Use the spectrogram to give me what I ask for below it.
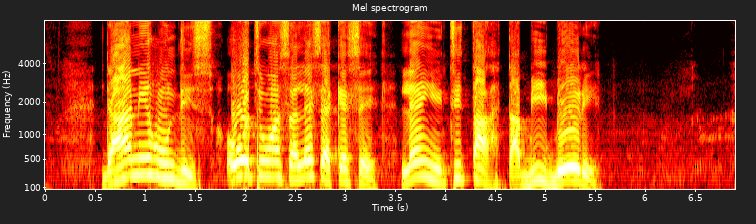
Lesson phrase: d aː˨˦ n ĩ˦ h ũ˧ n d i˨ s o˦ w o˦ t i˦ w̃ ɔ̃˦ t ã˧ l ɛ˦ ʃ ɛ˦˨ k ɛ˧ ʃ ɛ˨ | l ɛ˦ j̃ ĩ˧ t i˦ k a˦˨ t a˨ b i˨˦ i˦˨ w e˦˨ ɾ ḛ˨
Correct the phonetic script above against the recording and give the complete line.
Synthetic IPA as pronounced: d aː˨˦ n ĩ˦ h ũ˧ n d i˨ s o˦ w o˦ t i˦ w̃ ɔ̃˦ s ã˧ l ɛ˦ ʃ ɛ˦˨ k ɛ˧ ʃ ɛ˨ | l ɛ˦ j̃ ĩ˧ t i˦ t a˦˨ t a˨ b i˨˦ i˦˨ b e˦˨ ɾ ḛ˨

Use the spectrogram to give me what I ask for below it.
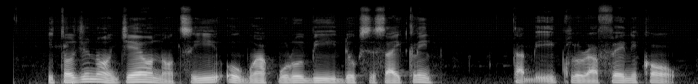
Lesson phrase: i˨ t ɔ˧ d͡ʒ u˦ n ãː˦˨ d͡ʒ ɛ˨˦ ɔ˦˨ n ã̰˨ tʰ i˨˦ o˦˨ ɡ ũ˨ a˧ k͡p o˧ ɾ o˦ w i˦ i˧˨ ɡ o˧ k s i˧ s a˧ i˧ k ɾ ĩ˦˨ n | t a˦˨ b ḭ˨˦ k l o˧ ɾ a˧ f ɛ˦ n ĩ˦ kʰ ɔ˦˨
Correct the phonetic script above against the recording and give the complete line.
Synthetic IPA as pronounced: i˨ t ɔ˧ d͡ʒ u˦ n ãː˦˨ d͡ʒ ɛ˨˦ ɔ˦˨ n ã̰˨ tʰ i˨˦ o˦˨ ɡ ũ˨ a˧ k͡p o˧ ɾ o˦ b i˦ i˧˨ d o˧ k s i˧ s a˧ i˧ k l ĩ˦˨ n | t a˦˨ b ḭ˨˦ k l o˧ ɾ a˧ f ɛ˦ n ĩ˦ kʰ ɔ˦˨

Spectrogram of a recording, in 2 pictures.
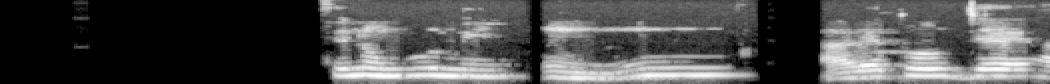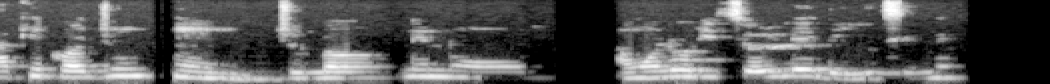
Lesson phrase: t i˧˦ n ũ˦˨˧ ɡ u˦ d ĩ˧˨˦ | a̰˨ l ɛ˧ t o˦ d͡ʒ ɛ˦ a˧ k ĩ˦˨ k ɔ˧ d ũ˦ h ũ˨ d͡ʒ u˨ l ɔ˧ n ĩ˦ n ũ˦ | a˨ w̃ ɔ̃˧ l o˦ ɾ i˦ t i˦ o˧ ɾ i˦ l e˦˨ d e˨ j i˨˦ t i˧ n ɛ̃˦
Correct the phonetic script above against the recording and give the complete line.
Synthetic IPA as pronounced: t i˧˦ n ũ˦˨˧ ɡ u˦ n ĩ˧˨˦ | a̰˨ ɾ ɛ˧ t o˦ d͡ʒ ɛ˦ a˧ k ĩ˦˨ k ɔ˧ d͡ʒ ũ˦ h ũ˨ d͡ʒ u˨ l ɔ˧ n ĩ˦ n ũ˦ | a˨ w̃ ɔ̃˧ l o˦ ɾ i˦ t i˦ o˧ ɾ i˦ l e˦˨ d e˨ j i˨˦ t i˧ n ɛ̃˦

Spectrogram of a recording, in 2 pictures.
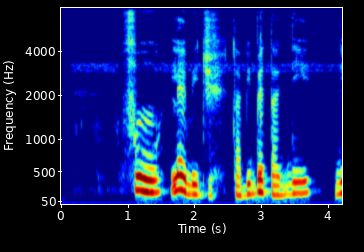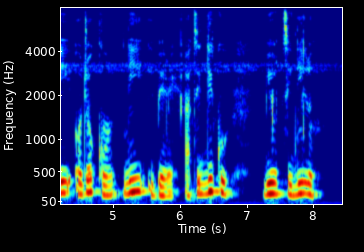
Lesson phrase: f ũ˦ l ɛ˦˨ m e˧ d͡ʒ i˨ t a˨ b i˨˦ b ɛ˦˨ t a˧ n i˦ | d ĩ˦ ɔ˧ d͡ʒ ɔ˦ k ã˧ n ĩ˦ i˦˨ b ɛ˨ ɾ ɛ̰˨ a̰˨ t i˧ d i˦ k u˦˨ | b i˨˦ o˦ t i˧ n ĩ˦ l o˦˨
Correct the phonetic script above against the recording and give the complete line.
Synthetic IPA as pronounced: f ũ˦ l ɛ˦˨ m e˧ d͡ʒ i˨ t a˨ b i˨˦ b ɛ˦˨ t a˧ n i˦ | n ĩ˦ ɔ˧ d͡ʒ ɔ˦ k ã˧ n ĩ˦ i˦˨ b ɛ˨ ɾ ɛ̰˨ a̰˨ t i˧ d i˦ k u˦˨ | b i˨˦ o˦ t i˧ n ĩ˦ l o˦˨

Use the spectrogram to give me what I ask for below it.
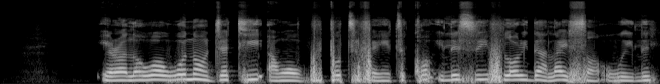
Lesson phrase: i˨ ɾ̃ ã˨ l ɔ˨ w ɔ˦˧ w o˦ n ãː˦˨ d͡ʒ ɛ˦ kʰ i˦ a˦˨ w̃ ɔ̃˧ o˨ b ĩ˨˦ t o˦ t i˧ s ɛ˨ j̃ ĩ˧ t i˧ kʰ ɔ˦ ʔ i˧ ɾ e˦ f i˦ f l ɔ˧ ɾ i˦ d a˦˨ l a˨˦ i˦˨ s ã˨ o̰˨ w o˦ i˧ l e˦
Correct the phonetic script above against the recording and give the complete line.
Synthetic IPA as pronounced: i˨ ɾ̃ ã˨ l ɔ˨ w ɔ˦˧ w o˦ n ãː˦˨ d͡ʒ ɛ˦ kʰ i˦ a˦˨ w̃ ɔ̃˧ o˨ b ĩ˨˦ t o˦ t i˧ f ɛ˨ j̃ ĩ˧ t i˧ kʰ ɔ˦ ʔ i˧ l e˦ s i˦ f l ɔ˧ ɾ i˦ d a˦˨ l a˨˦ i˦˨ s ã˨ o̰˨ w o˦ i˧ l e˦

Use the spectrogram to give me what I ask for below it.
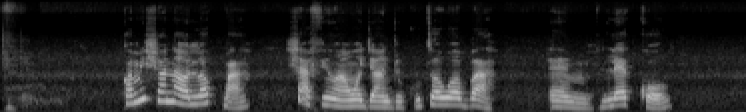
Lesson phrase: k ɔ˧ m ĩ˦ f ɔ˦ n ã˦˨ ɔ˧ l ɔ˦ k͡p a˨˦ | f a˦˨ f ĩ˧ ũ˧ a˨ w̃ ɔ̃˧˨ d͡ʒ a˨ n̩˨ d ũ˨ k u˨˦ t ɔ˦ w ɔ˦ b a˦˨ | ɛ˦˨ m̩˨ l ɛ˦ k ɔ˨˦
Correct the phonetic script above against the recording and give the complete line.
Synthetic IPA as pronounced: k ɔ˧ m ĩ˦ ʃ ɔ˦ n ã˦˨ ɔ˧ l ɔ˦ k͡p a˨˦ | ʃ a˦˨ f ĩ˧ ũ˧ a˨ w̃ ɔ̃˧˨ d͡ʒ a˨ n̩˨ d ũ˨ k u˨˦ t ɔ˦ w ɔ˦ b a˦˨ | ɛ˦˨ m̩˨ l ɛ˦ k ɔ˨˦

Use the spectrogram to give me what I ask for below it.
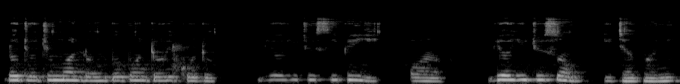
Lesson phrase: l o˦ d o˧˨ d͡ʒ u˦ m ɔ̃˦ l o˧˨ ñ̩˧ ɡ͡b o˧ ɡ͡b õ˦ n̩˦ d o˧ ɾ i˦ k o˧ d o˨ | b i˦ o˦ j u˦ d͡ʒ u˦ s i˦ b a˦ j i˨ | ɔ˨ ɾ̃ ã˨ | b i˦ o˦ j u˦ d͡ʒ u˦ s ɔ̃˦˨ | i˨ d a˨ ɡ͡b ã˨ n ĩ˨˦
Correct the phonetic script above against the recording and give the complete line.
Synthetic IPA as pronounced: l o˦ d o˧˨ d͡ʒ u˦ m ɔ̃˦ l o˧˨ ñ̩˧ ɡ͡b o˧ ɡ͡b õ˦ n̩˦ d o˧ ɾ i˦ k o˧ d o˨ | b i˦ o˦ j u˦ d͡ʒ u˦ s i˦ b i˦ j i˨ | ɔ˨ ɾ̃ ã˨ | b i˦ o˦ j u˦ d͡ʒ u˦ s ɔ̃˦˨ | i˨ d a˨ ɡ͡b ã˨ n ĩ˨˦

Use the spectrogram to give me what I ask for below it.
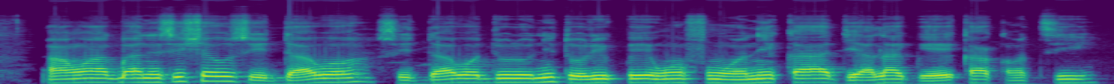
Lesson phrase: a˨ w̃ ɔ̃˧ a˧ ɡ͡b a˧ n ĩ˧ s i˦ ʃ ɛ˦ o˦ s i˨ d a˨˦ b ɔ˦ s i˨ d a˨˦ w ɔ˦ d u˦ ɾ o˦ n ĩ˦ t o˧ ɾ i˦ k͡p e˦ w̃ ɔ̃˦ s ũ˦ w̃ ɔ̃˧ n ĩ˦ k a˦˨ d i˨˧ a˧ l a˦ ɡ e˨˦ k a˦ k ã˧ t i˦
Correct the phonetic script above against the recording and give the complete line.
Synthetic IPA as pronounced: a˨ w̃ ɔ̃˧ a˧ ɡ͡b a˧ n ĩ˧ s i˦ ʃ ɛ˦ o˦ s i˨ d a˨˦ w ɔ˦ s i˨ d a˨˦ w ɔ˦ d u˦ ɾ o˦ n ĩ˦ t o˧ ɾ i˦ k͡p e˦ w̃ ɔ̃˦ f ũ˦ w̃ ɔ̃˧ n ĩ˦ k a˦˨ d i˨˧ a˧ l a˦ ɡ͡b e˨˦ k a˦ k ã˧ t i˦

